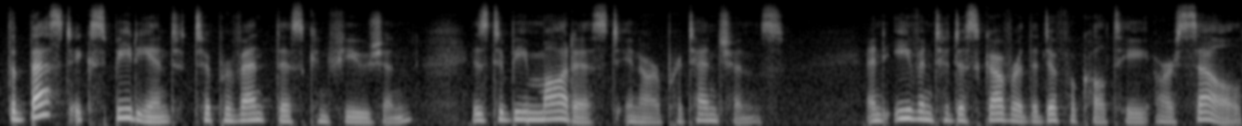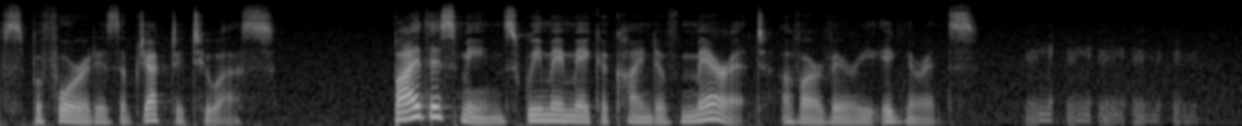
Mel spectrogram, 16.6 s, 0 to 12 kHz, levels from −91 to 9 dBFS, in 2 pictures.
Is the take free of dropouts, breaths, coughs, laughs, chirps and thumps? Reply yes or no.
no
